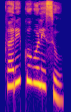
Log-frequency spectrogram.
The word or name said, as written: ಕರಿಕುಗೊಳಿಸು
